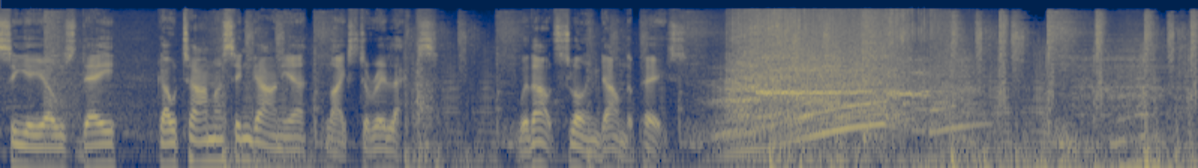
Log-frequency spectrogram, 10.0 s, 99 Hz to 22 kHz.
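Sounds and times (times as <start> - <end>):
speech: 0.1 - 6.5
race car engine roar on a private race circuit in India: 5.6 - 9.8
race car tires squealing while drifting on a private race circuit in India: 5.8 - 8.4.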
